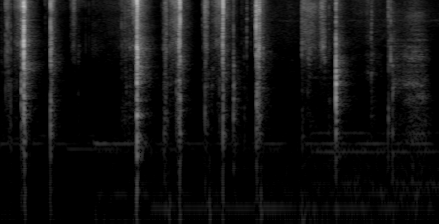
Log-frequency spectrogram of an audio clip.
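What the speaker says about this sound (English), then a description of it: "Let's start pulling cards on these." Tarot cards are shuffled and pulled from the deck in a close, crisp flurry of riffles and snaps, with a few sharp slaps as cards hit the table and no voices.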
